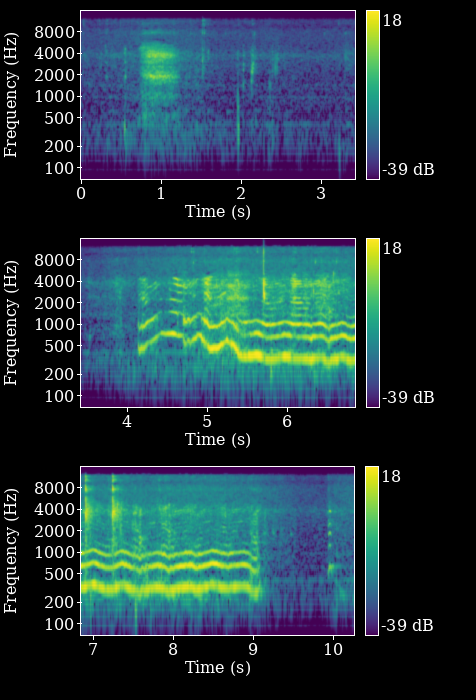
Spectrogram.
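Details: Indoor domestic cat giving one long, wavering, nasal meow that holds for about five seconds at an even pitch with slight wobbles, after a short quiet thump and faint rustling.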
